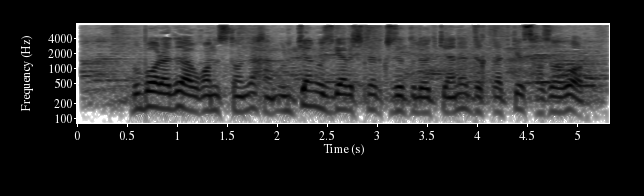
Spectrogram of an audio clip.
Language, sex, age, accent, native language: Uzbek, male, 35+, Toshkent viloyati, Uzbek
